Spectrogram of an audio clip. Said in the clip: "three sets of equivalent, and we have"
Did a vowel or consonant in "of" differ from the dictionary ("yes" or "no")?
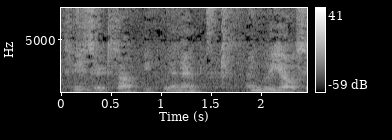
yes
